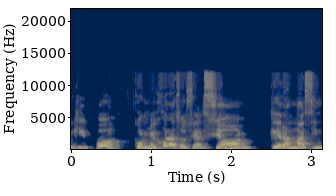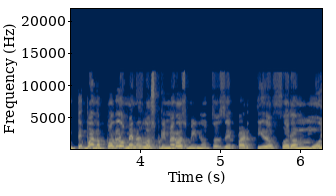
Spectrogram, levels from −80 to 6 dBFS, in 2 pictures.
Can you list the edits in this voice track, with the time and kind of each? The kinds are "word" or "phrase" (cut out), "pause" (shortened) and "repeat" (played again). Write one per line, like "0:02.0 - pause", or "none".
none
